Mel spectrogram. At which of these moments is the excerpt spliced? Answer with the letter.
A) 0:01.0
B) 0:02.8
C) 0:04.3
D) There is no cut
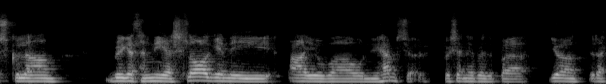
C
